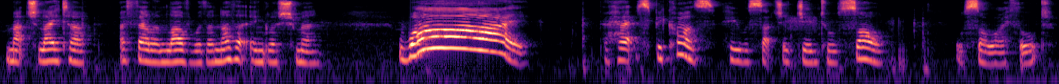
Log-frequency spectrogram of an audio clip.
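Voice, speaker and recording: A middle-aged woman with a strong New Zealand accent reads her own personal writing aloud in a wry, deliberate, dramatic way. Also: mid-range voice, steady tone, darkish tone. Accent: strong New Zealand (Kiwi). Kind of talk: expressive reading of personal confessional prose.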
